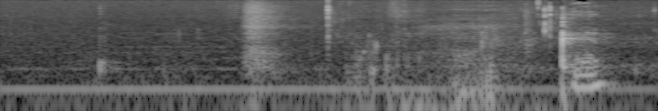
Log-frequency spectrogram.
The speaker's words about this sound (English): Let me take another sip.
